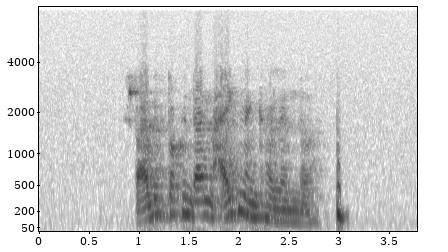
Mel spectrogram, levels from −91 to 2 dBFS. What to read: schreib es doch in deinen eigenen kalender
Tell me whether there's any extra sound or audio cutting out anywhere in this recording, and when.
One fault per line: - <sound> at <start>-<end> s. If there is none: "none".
none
